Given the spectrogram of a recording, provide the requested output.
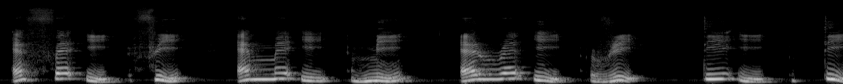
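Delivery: very slow "এফএই", pause, then blended "ফি"; syllable drill. Shown as a demonstration. Teacher drills learners on consonants with ই, slow spelling-out. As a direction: stretch "টি ই" high, then land on a short "তি". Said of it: "তার উচ্চারণ কিভাবে করতে হয়".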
